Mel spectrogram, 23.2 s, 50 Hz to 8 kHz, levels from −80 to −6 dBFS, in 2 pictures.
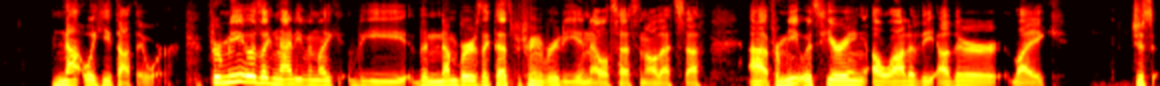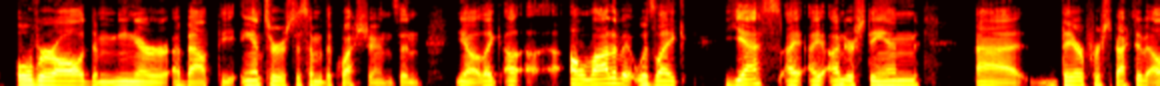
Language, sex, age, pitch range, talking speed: English, male, 20-39, 115-135 Hz, 175 wpm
